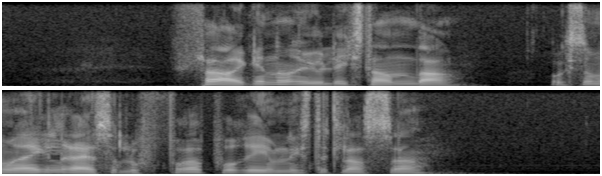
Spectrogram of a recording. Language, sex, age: Norwegian, male, 23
